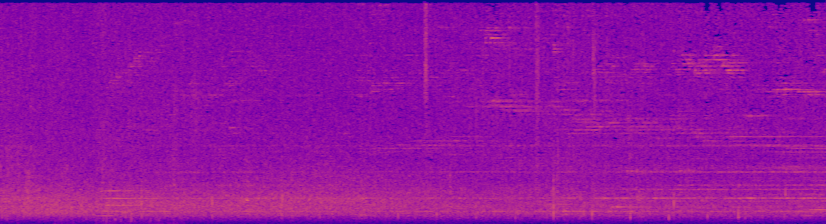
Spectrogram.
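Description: Steady outdoor city hubbub, with faint short high tones now and then and a few light clicks.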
